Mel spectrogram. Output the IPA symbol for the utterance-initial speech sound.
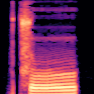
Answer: t͡s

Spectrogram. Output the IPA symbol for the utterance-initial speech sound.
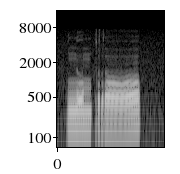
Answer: n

